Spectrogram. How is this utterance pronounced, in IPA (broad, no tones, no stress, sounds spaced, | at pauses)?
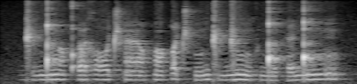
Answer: ɡ͡ǁ ɵ ŋ͡ǃ ũː qʼ y x ɔː t͡ʃʼ æ̃ː ɐ̯ qʷ æ̃ qʷ ɛ t͡ʃʼ ũ ɡ͡ǁ ɵ ŋ͡ǁ ũː x ŋ͡ǃ ɵ h ɛ ŋ͡ǃ ũː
